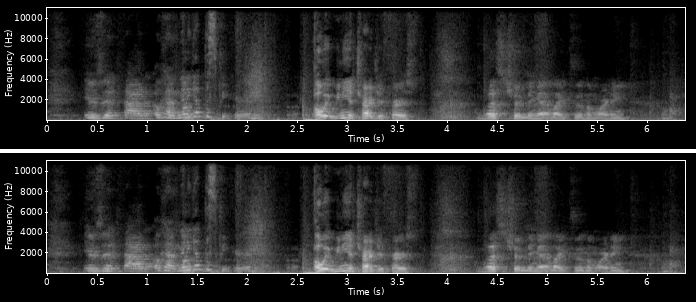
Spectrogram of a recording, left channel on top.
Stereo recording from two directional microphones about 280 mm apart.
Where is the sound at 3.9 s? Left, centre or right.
Left.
